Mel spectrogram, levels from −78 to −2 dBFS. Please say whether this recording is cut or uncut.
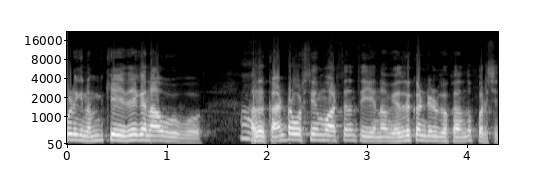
uncut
